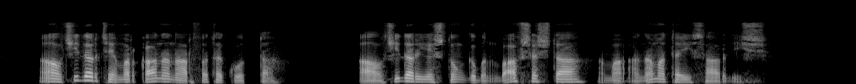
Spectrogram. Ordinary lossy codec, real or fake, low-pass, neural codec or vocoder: MP3, 32 kbps; real; 7.2 kHz; none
